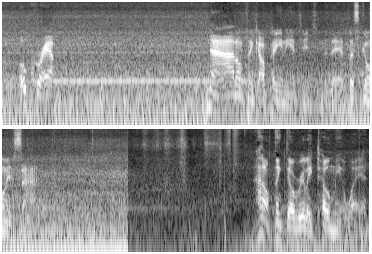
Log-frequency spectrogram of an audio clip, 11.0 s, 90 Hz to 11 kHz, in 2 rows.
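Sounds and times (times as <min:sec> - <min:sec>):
low engine drone: 0:00.0 - 0:11.0.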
